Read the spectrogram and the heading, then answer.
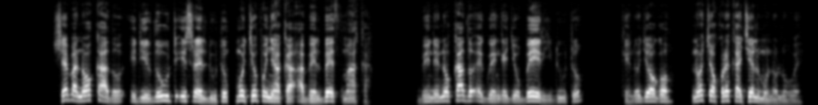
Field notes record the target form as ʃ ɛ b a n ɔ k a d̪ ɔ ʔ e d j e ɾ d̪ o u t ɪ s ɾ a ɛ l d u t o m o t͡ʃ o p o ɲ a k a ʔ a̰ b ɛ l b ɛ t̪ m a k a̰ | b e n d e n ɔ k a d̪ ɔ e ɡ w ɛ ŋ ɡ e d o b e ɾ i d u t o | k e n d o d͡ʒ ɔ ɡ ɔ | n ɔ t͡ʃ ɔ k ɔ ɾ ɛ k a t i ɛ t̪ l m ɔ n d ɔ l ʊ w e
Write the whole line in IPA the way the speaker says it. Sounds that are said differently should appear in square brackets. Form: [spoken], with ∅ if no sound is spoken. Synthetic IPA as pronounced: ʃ ɛ b a n ɔ k a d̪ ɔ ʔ e d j e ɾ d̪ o u t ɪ s ɾ a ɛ l d u t o m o t͡ʃ o p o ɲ a k a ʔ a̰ b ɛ l b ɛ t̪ m a k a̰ | b e n d e n ɔ k a d̪ ɔ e ɡ w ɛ ŋ ɡ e [d͡ʒ] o b e ɾ i d u t o | k e n d o d͡ʒ ɔ ɡ ɔ | n ɔ t͡ʃ ɔ k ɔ ɾ ɛ k a [t͡ʃ] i ɛ [∅] l m ɔ n d ɔ l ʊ w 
